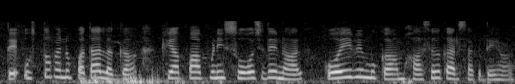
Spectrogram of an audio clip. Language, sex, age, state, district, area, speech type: Punjabi, female, 18-30, Punjab, Amritsar, urban, spontaneous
